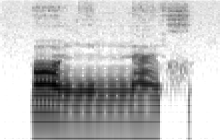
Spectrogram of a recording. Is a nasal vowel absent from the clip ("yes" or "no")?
no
